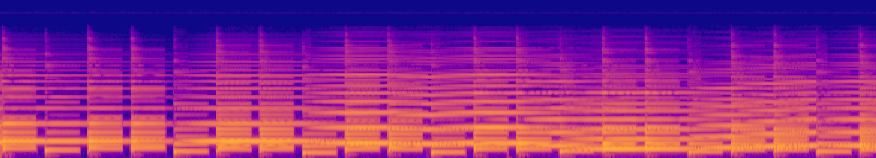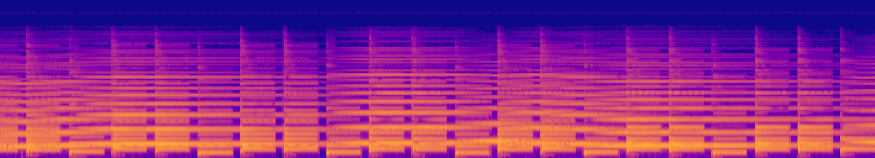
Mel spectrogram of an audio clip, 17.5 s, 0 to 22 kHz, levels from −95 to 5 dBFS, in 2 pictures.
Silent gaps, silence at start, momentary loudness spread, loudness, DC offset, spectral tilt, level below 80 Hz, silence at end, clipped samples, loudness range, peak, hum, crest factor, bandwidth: none; 0 s; 5 LU; -18 LUFS; under 0.1%; -6.5 dB/octave; -60 dBFS; 0 s; under 0.1%; 2 LU; -2 dBFS; none; 16 dB; 9.6 kHz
